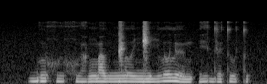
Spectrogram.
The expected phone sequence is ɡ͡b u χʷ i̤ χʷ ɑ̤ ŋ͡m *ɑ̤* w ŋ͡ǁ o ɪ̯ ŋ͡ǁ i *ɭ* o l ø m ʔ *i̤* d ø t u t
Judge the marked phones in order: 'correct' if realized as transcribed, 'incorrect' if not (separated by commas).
incorrect, incorrect, incorrect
